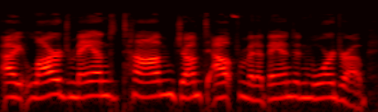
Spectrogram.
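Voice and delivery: usual speaking voice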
